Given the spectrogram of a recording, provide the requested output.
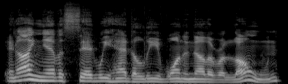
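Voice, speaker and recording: A man's voice: mid-range voice, animated, a little fast, a bit bright, smooth, close to an everyday voice. A man voicing a haughty, scornful young female pony with a pompous, sniffy manner in a dramatic story reading. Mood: smug, airy.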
